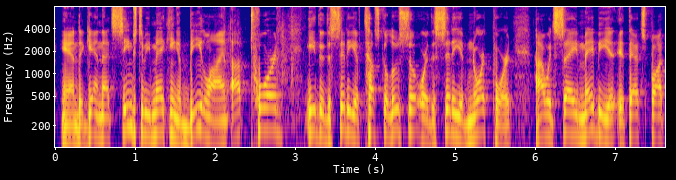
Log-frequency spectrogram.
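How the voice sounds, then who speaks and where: A man anchoring live severe weather coverage, urgent and deliberate, repeating key warnings. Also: mid-range voice, darkish tone.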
